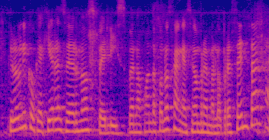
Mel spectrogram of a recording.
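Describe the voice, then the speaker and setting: Lively intonation carries over noticeable background noise. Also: woman. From Italy. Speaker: legal scholar, book presenter. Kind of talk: panel talk at book presentation. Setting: event with audience and panel table. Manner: halting, with fillers.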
